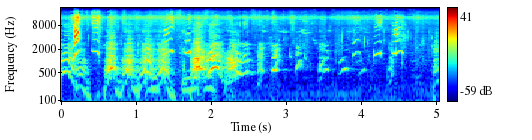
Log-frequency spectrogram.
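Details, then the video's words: Bangkaew puppies, the litter of Baitong, nearly one month old and playful, eating puppy food for the first time: several pups' high overlapping yelps and squeaky whines, rising and falling, in quick irregular bursts that fade to softer whimpers. "หมาบางแก้ว ลูกใบตองใกล้ 1 เดือน กำลังซนเลย"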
